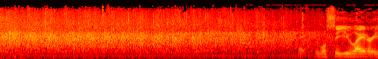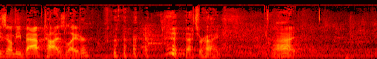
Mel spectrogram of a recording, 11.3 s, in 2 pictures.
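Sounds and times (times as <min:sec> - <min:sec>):
audience applause: 0:00.0 - 0:05.1
speech: 0:04.5 - 0:10.2
laughter: 0:07.2 - 0:10.5.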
